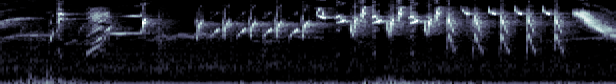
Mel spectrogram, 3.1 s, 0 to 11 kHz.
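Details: In Algeria, 2017, a European goldfinch pours out a continuous, fast jumble of high twitters, chirps and rattling trills over three seconds, with a low background rumble and thuds.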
